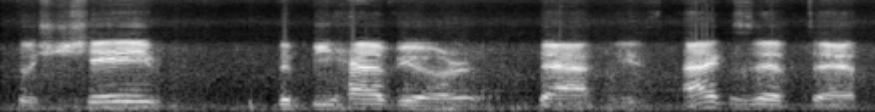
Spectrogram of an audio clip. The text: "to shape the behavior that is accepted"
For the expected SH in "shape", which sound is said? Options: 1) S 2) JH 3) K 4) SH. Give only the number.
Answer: 4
